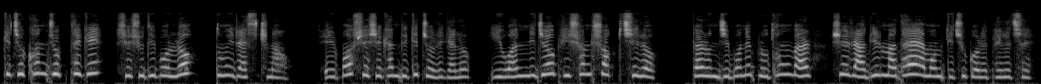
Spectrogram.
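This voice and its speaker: A woman narrating a scripted drama recap with a steady storytelling delivery. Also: very high-pitched, normal speed, no echo, studio quality.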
